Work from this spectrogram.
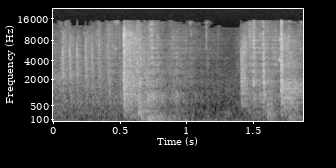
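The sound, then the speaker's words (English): A motel room door opens with two muffled thuds, the first deeper and the second a brighter knock, over quiet background noise. “A door opens and lights turn on.”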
